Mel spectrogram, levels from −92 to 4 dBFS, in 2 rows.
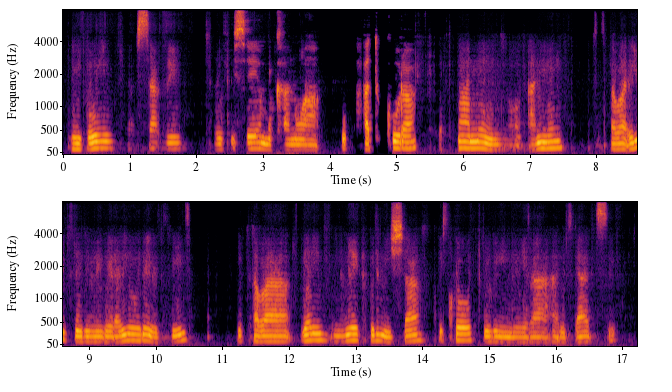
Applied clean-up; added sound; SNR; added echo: neural mask model DeepFilterNet 3.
